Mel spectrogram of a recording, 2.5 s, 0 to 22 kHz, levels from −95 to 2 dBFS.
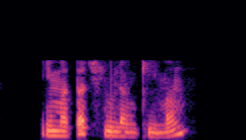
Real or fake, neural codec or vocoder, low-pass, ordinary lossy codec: real; none; 3.6 kHz; AAC, 24 kbps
